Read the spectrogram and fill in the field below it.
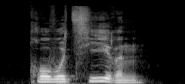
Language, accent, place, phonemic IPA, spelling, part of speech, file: German, Germany, Berlin, /pʁovoˈtsiːʁən/, provozieren, verb, De-provozieren.ogg
- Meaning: to provoke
